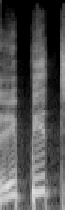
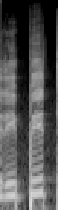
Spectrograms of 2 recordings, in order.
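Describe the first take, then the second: Both takes have the same delivery.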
